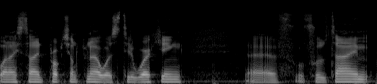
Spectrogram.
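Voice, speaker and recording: A man with a French accent speaks at a fairly low pitch. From France. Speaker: property software company founder. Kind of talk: podcast interview. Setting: in person, Manchester. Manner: halting, many fillers.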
